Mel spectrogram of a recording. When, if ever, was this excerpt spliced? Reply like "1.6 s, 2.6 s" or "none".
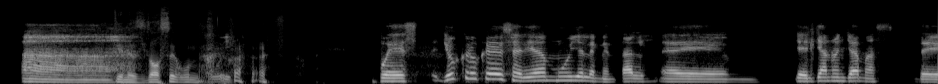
none

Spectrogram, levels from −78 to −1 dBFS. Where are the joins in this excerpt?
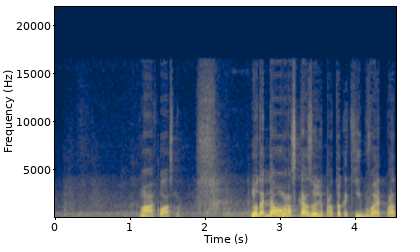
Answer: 1.3 s

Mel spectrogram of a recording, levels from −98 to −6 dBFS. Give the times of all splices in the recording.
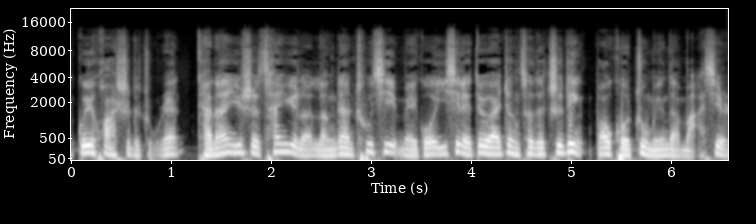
1.2 s

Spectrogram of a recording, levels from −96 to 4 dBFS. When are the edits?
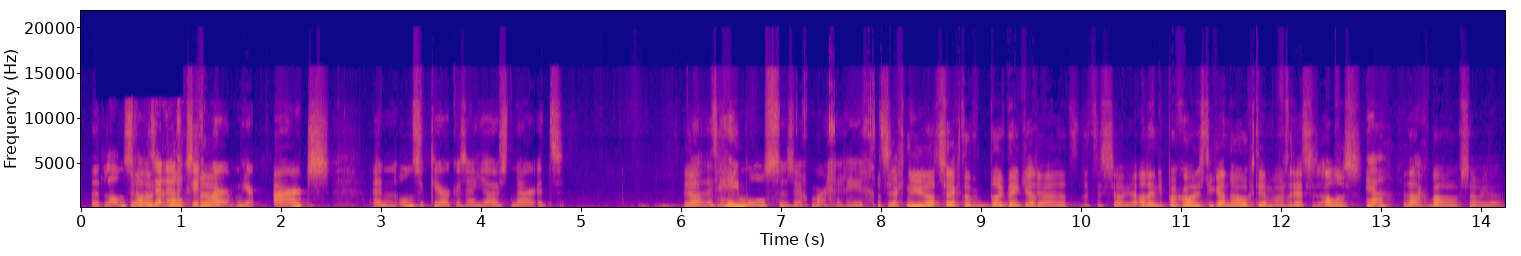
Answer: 9.5 s

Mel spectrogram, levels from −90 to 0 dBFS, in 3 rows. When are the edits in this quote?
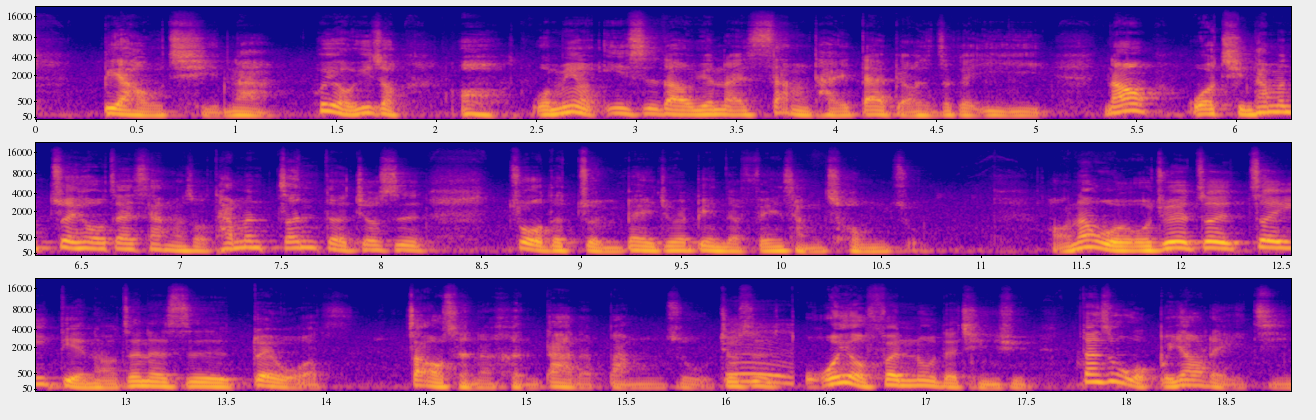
2.4 s, 16.3 s

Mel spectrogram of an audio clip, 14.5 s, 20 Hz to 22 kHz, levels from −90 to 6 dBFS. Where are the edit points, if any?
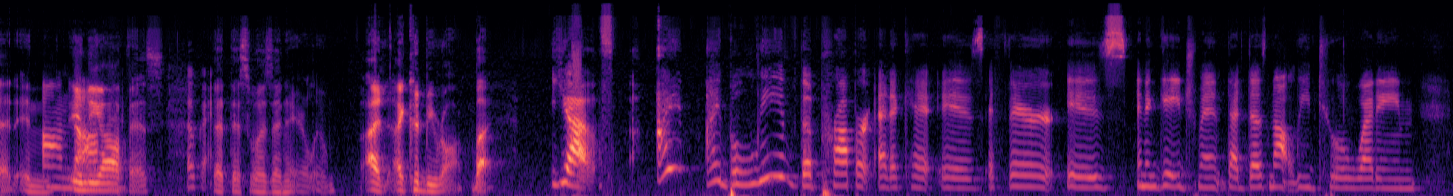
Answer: none

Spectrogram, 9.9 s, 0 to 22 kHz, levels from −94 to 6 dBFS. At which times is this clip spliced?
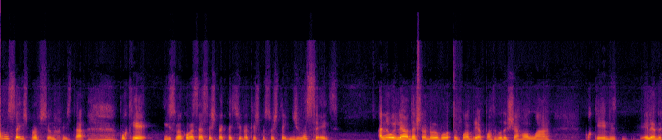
none

